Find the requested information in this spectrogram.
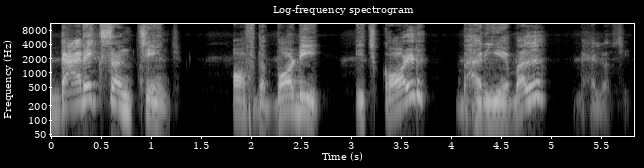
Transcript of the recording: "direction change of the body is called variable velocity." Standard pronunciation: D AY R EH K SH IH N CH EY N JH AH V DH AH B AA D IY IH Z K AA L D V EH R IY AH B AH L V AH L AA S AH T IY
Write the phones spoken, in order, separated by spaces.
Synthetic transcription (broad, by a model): D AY R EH K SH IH N CH EY N JH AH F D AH B AA D IY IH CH K AA L D B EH R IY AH B AH L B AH L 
